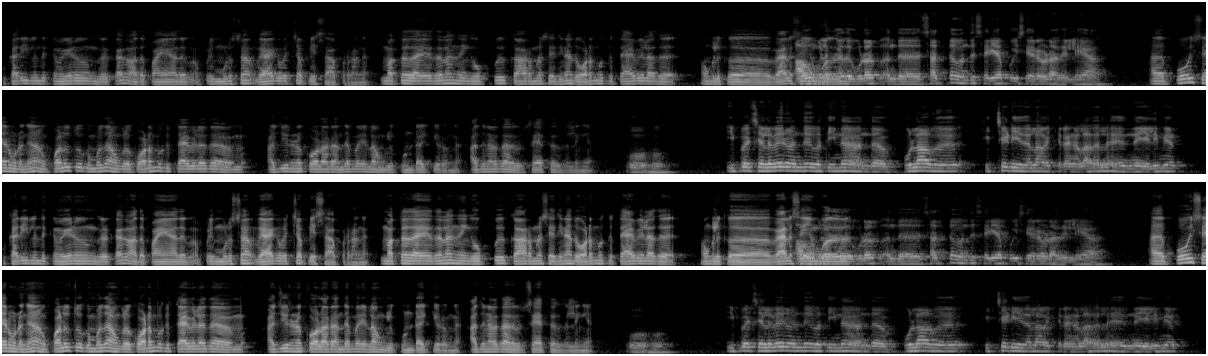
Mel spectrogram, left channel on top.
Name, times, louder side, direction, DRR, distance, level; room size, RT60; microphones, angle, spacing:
voice 1, 0.0-8.5 11.5-17.9, right 4 dB, 50° right, 0.6 m, -28 dB
voice 2, 7.9-11.0 18.3-18.7 19.3-23.8, left 2 dB, 35° left, 1.7 m, -31 dB
12.5 x 12.0 x 2.5 m
head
